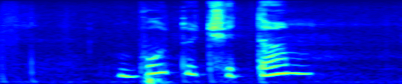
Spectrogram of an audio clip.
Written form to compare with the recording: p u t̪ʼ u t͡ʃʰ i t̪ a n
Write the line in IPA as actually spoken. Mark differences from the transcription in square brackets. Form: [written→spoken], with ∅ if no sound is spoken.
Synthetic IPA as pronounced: [p→b] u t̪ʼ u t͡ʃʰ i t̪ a [n→m]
